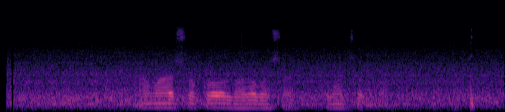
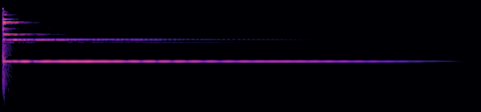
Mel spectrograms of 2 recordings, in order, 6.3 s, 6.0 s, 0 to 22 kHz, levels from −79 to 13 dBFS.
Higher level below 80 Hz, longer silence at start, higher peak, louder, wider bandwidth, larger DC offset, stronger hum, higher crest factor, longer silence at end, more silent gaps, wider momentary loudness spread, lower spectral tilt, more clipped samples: first, -74 dBFS vs under -90 dBFS; about the same, 0.05 s vs 0 s; second, -16 dBFS vs 0 dBFS; second, -38 LUFS vs -23 LUFS; second, 9.4 kHz vs 16 kHz; neither; neither; about the same, 22 dB vs 26 dB; second, 0 s vs 0.95 s; neither; second, 13 LU vs 18 LU; first, -6 dB/octave vs 10 dB/octave; neither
